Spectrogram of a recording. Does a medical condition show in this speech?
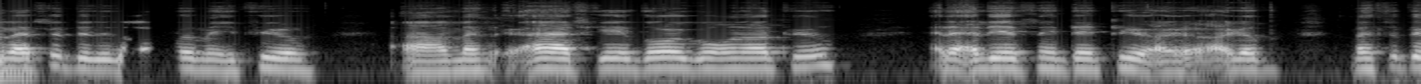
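Yes: cerebral palsy.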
